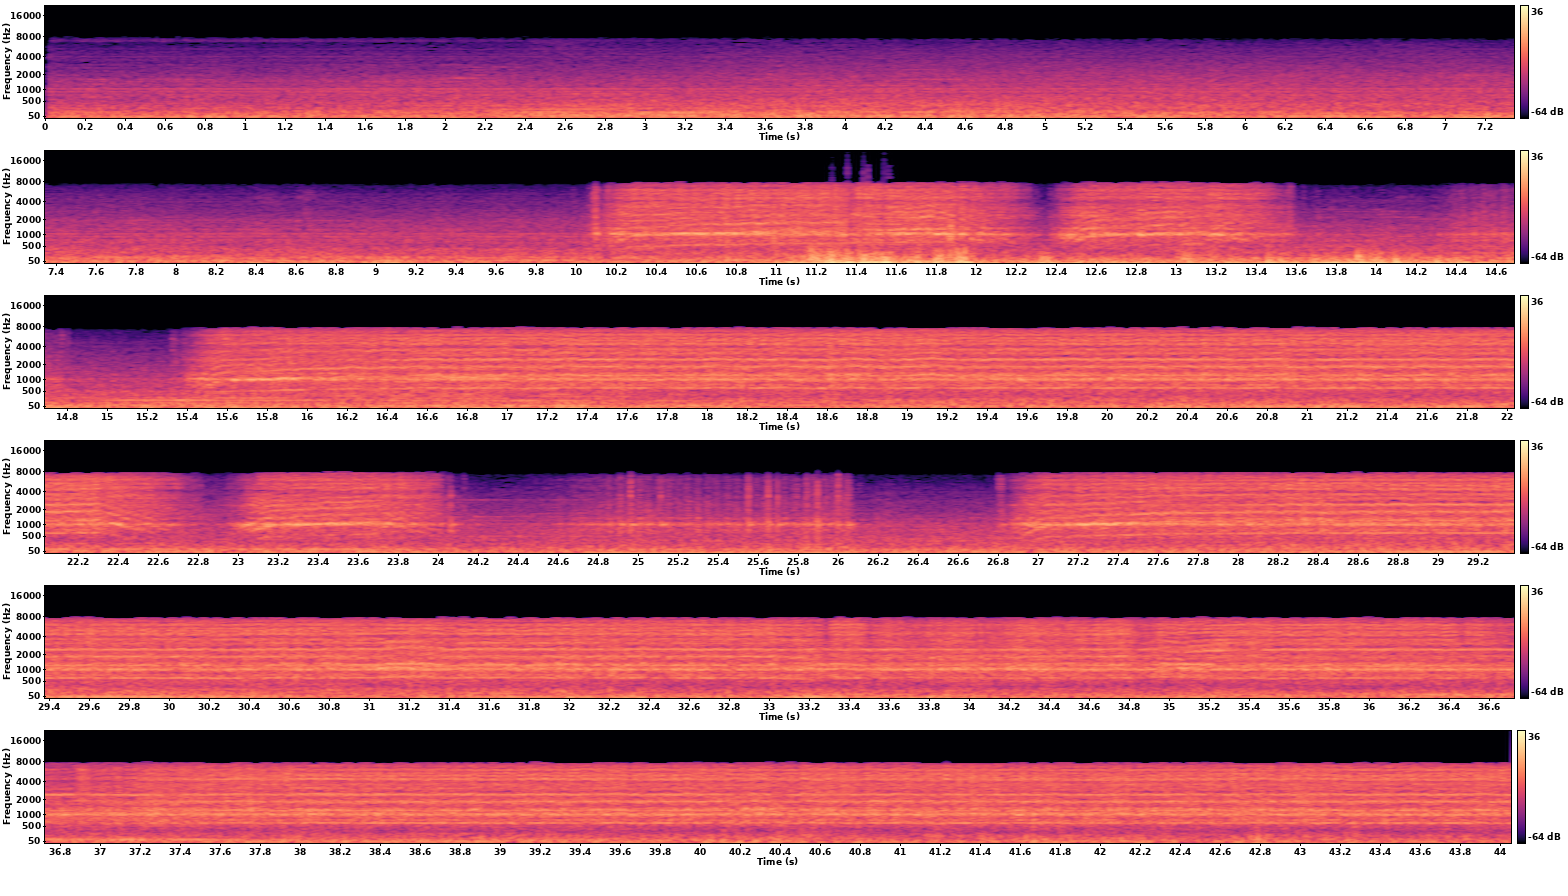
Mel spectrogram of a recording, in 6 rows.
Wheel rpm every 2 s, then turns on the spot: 0, 0, 0, 0, 10, 120, 50, 50, 160, 160, 160, 70, 10, 90, 160, 160, 160, 160, 160, 160, 160, 160.
24-26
